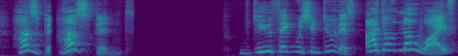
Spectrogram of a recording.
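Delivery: high-pitched, hammed-up British accent; bad British accent. Two friends playing husband and wife, exaggerated British accent. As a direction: put on a hilariously bad British voice. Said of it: "hilariously bad British accents".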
